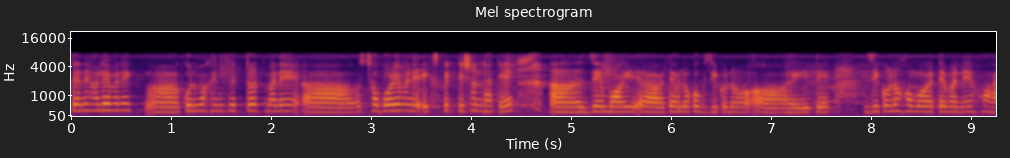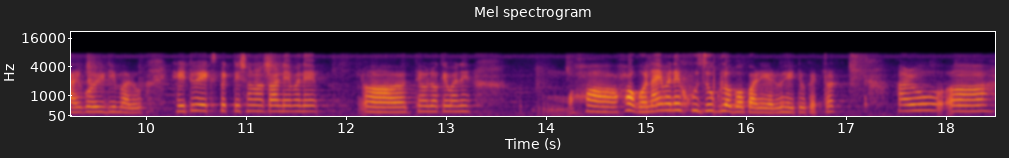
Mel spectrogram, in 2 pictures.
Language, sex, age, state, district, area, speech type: Assamese, female, 18-30, Assam, Nalbari, rural, spontaneous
